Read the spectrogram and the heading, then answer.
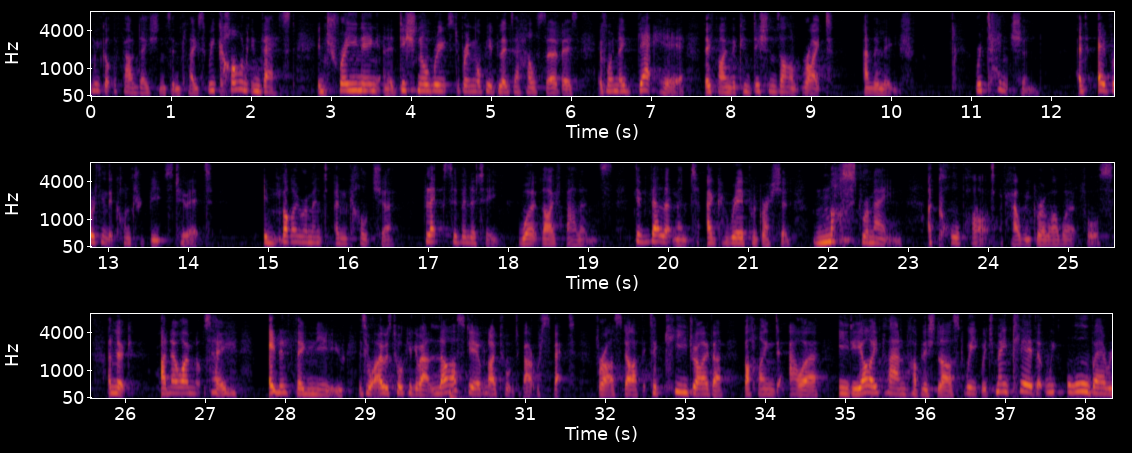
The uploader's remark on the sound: speech to NHS Confed Expo conference, 14 June 2023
